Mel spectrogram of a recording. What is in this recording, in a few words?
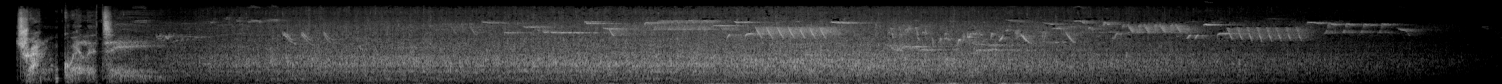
Tranquillity Spoken, The word ‘Tranquillity’ whispered in male voice with sounds of nature; Whispering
